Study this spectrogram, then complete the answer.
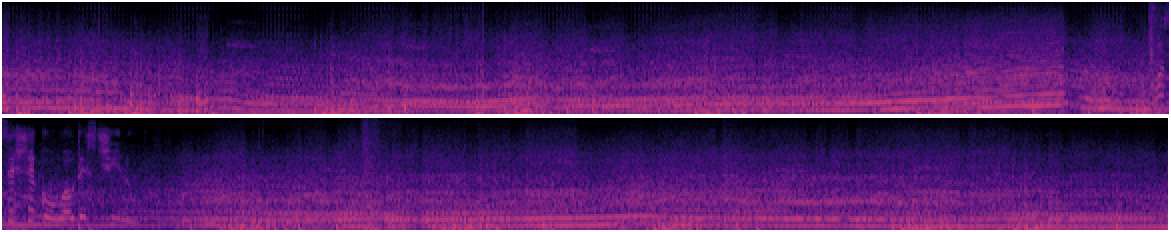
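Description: Car tyres screech while drifting.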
